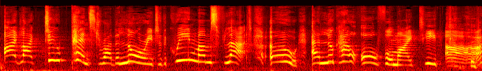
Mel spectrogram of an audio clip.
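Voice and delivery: exaggerated English accent, high and loud; hammed-up English accent, laughing near the end; mock English accent. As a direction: parody a Cockney-posh English accent. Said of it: "it is better than your English accent".

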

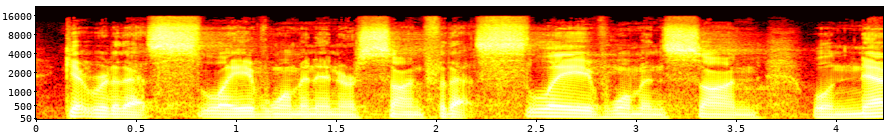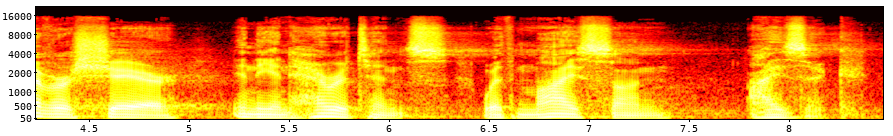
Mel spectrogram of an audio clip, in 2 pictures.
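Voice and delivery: low, cold demand, dropping to the end. Retold or imitated. Sarah ordering Abraham, low and cold. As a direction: hiss it down low like a jealous wife. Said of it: "Sarah is mad".

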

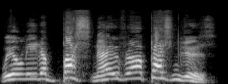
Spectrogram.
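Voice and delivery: high, urgent announcement; dismayed driver. Acted. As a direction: call it out with concern. Driver announces breakdown remedy.

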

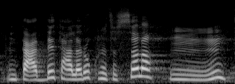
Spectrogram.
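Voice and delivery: normal talking voice

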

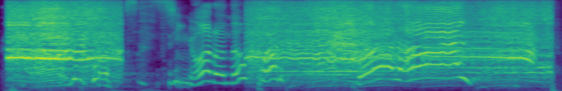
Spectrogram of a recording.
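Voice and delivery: high, drawn-out wails of shock; high-pitched shocked shouting; horrified outcry. Real, not acted. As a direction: cry out high at the gore, stretching the words. Streamer reacting to gory game scene.

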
